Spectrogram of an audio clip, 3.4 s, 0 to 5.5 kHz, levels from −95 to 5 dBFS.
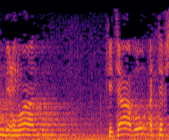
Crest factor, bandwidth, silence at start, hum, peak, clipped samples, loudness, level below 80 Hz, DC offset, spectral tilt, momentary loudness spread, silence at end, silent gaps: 16 dB; 5.2 kHz; 0 s; none; -2 dBFS; under 0.1%; -17 LUFS; -32 dBFS; under 0.1%; -9.5 dB/octave; 17 LU; 0 s; none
